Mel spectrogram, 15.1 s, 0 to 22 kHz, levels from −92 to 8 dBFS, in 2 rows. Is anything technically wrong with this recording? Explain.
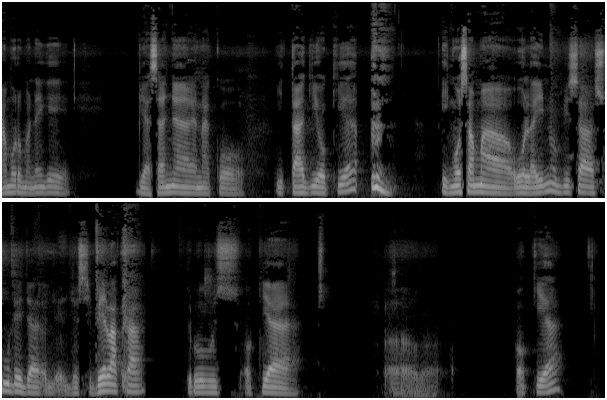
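Yes. Throughout the speech, the sound is watery and swirly, with metallic chirps on s sounds and smeared onsets. The likely cause is MP3 compression at a low bitrate, consistent with about 64 kbps: the encoder cuts the treble and drops weak frequency lines, which flicker on and off between frames.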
